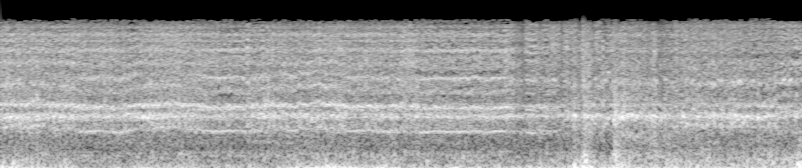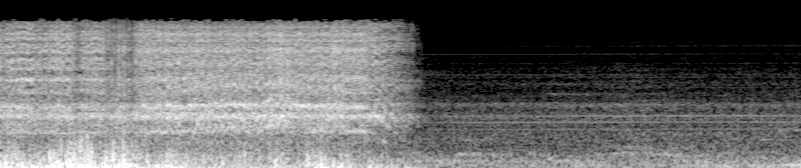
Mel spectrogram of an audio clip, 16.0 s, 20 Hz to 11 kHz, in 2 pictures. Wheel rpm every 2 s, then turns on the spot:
160, 160, 170, 170, 160, 130, 0, 0.
none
